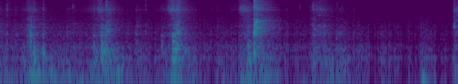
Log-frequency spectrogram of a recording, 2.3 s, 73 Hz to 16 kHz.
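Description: A tarot card deck being shuffled from hand to hand, giving faint, soft card flicks about every 0.4 seconds.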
